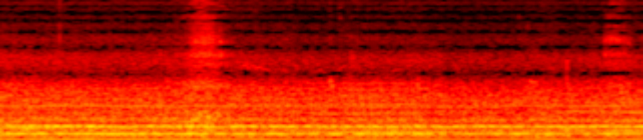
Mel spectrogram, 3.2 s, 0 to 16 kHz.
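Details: Honey bees buzzing inside a hive around a dark queen raised the previous year, workers tuned in to her; a steady low hum with bands near 200 and 400, a brief higher rustle midway.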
